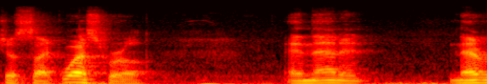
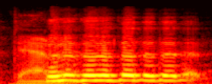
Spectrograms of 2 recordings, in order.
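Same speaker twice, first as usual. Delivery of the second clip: laughing; 12 semitones higher, 11 dB louder than usual. Real, not acted. Laughing frustration at near spoiler.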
